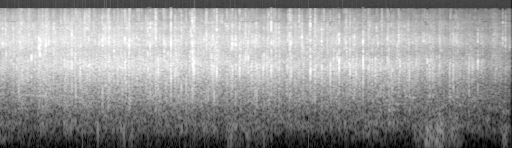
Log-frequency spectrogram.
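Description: A church congregation applauding steadily throughout, dense continuous clapping with scattered cheers, loud and close, no talking over it.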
